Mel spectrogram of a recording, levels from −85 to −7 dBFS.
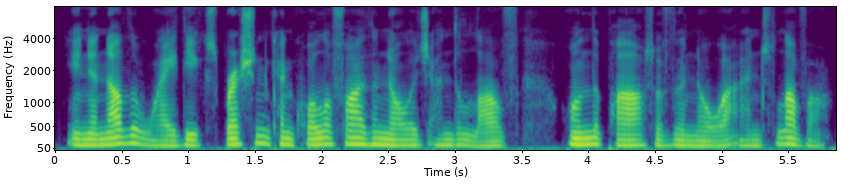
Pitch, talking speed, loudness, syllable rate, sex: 115 Hz, 205 wpm, -20 LUFS, 5.7 syllables/s, male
